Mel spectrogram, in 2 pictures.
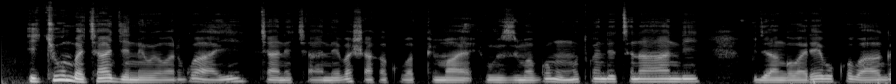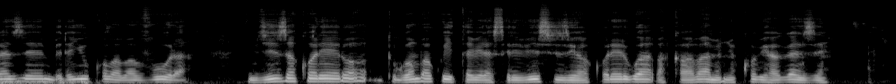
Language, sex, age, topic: Kinyarwanda, male, 18-24, health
